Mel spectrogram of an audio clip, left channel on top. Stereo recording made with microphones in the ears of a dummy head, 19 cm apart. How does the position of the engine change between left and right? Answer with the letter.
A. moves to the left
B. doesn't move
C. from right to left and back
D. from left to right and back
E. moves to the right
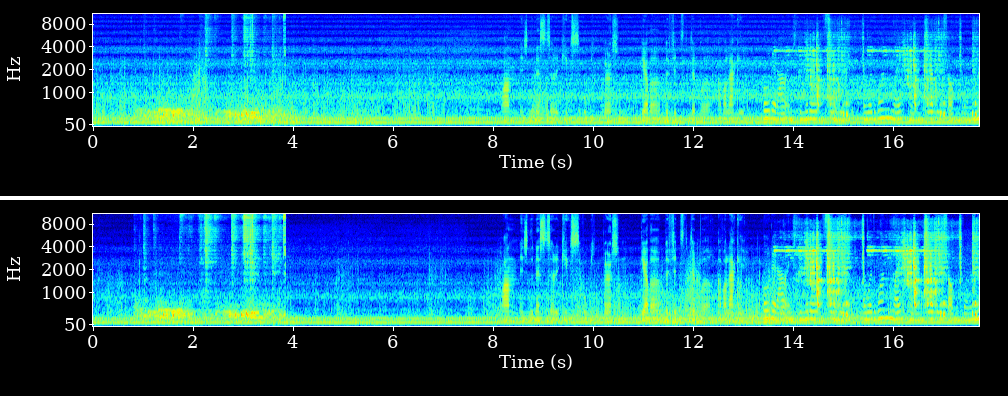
B.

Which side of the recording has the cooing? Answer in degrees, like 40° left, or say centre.
60° right.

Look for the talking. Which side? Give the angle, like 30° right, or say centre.
30° right.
